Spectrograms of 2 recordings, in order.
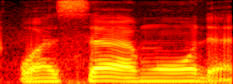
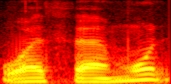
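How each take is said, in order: First: It begins with an s sound. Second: It begins with a th sound. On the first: The speaker calls it wrong. "sering terjadi kesalahan uh, dibaca dengan huruf sin" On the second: The speaker calls it right. "tha jangan berganti ke huruf sin"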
